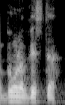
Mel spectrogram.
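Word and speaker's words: Buena Vista: times, you start to see like, you know, Bua Vista.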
